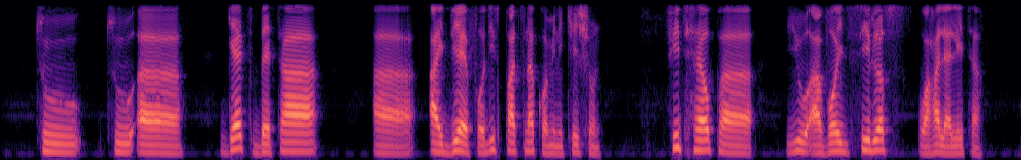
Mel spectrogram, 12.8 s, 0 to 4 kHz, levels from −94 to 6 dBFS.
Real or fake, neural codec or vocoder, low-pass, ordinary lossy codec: real; none; 3.6 kHz; none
